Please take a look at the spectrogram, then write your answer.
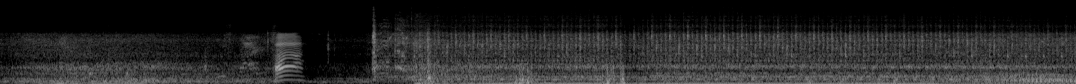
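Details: Mitsubishi Adventure 4D56 diesel after replacing failed glow plugs that caused hard morning starts: a short crank, the engine catches and settles into an even, steady diesel clatter at idle with no misses; runs healthy.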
